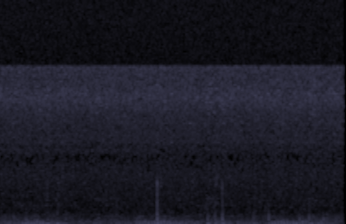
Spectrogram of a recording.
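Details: Behemoth, a black cat, relaxing and yawning on a grassy hill, gives a faint, low rumbling purr that comes in soft pulses over a quiet outdoor background with a few brief clicks.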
